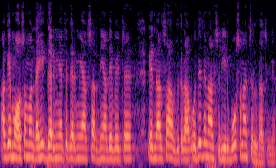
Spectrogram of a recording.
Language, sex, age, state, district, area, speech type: Punjabi, female, 60+, Punjab, Gurdaspur, urban, spontaneous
